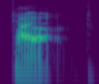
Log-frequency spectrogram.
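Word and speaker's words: tired: তাহলে শুদ্ধ উচ্চারণটা হবে টায়ার্ড। র সাউন্ডটা অল্প করতে পারেন, না করলেও হবে।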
